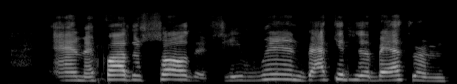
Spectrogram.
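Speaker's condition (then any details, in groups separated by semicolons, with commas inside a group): Ataxic cerebral palsy; from birth, mild, legs mostly, also arms, walked at about age four; talking affected, tongue affected a little, frequent stuttering in past, improved with speech therapy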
